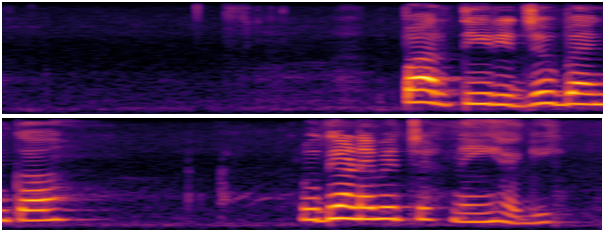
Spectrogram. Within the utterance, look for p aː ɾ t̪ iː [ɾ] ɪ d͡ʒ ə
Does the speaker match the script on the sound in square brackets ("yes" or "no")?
yes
